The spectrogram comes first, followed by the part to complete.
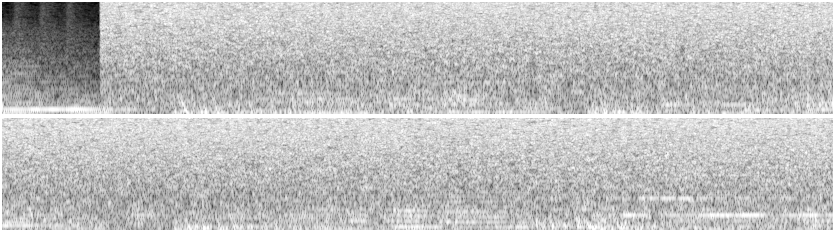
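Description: Television static hiss, a steady rushing noise that cuts in suddenly about half a second in, with quieter music underneath.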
